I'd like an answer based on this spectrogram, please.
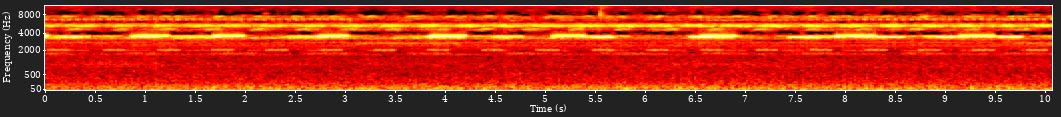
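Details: Evening chorus of park crickets, shrill continuous trilling broken by pulsing chirp groups that rise and fall in loudness, over soft low background rumble.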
